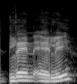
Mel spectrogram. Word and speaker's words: Glenelly: It's Glenelly.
